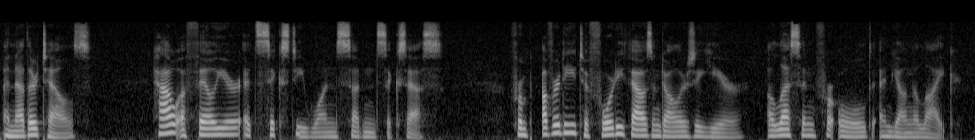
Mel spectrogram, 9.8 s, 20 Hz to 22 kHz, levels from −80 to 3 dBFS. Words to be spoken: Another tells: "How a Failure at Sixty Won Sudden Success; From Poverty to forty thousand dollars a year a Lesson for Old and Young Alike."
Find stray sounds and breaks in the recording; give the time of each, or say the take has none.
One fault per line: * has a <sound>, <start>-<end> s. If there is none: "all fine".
* has a dropout, 5.3-5.4 s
